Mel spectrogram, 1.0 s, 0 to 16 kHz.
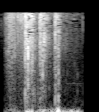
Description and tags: Knight Left Footstep Forest/Grass 5 (With Chainmail)
A chainmail wearing knight’s footstep (left foot) through the woods/a forest. Originally recorded these for a University project, but thought they could be of some use to someone.
foley, foot-step, walk, steps, grass, walking, step, forest, footstep, left-foot, feet, knight, left, foot, chainmail, path, foot-steps, woods, footsteps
